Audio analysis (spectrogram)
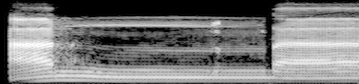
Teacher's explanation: Nun tasdid dibaca ghunah atau mendengung ditahan dua harakat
